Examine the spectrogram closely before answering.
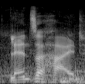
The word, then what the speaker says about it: Lenzerheide: I would try to pronounce her hometown for you, but I would probably butcher that terribly. Lenzerheide.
